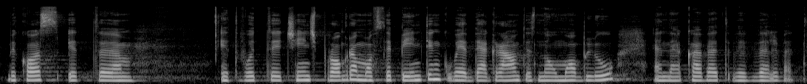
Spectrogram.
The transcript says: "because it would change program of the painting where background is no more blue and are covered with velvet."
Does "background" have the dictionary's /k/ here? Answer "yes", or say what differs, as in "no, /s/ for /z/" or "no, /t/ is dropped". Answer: no, /k/ is dropped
